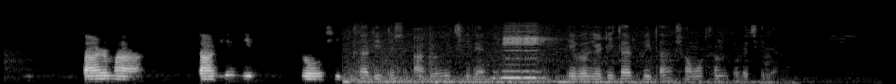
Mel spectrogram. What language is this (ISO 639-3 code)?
ben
